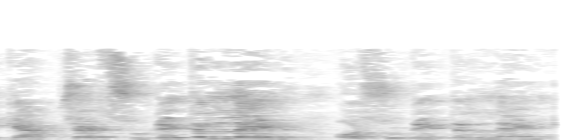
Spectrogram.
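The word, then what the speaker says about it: Sudetenland: वो देखिए then कैप्चरड sudden land सुडेटनलैंड बोलते हैं इसको सुडेटनलैंड क्या है चेकस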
